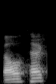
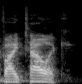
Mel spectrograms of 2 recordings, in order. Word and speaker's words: Vitalik: with the SHIB, with, well, how do you pronounce his last name? Balatek or something like that? The guy that's the young guy sold $1 billion, donated $1 billion to India. Yeah, Vitalik.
